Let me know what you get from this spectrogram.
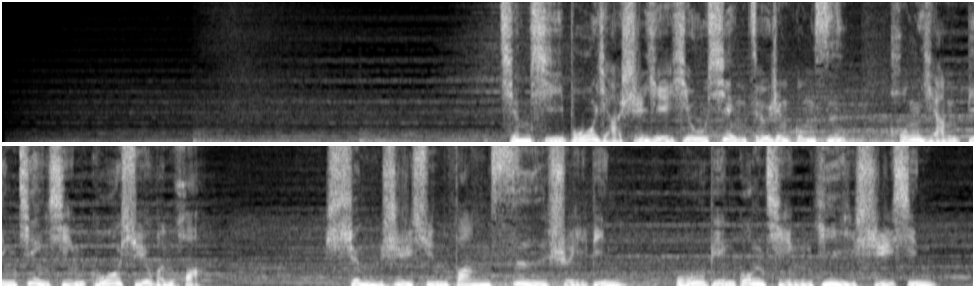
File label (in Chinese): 专题 大气深沉 宣传片; 朱熹纪念馆; 雅博实业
